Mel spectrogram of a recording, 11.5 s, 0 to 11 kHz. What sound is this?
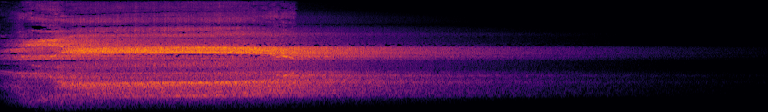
2. of 4 Monster Screams (Dry and with Reverb)
Monster Scream 2 WET
wet, Huge, Growl, Spooky, Film, Scream, Roar, Movie, Creepy, Sounddesign, Sci-Fi, High, Fantasy, Mystery, Horror, Atmosphere, Scary, pitch, Game, Creature, Eerie, Strange, Effect, Sound-Design, Sound, Reverb, Monster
